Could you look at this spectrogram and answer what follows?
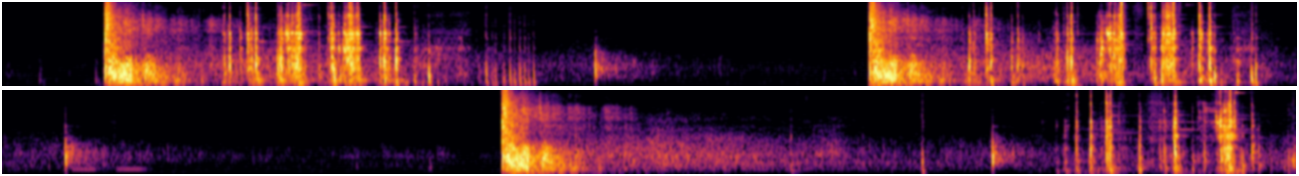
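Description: Three bursts of gunfire in quick succession from a handgun over a row of chronographs, each burst a rapid string of sharp cracks followed by brief quiet, loud and close, with no talking.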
